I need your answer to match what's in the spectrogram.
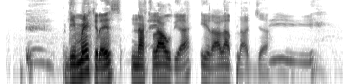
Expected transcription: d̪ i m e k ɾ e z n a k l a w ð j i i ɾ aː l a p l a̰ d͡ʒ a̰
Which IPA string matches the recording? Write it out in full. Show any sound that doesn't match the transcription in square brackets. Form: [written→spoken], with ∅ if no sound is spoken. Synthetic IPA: d̪ i m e k ɾ e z n a k l a w ð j [i→a] i ɾ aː l a p l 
